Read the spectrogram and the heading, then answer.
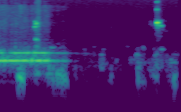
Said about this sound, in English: The sounds that come from your phone are so weird.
